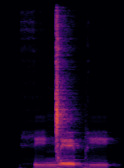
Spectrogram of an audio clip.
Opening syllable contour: low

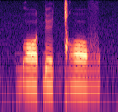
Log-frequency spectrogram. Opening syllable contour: low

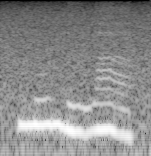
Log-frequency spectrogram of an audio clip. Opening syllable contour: high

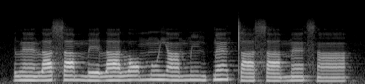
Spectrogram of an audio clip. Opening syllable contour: low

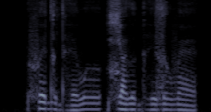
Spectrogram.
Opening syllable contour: high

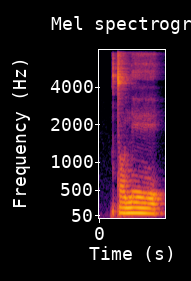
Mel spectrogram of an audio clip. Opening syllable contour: low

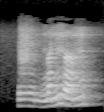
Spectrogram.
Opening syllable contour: low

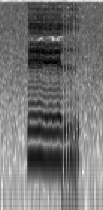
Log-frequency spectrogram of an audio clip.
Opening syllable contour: low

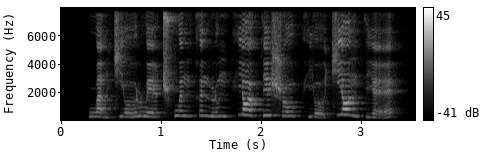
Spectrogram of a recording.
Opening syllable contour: low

